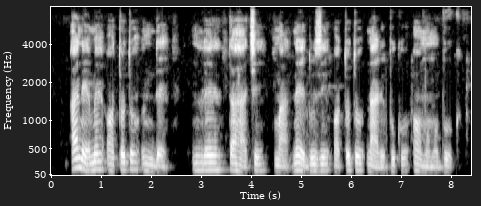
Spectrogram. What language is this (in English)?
Igbo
